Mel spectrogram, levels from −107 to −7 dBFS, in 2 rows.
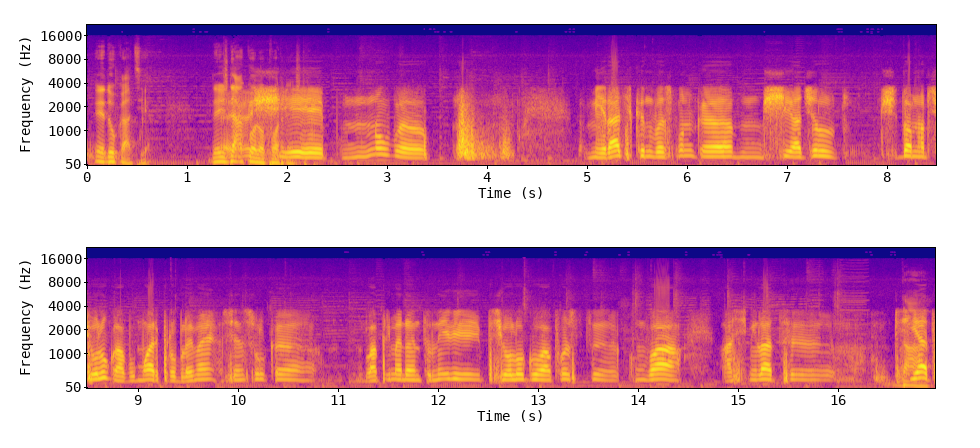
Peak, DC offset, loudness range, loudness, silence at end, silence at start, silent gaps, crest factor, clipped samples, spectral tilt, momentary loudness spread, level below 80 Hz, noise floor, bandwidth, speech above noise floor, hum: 0 dBFS; under 0.1%; 4 LU; -17 LUFS; 0 s; 0 s; none; 18 dB; under 0.1%; -6 dB/octave; 17 LU; -44 dBFS; -38 dBFS; 12.5 kHz; 20 dB; none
